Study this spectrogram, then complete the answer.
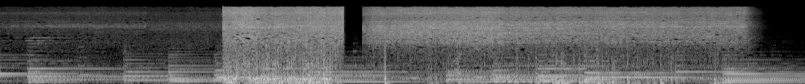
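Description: A kitchen pressure cooker cooking dal palak on a gas stove lets out its fifth whistle: a loud, sustained hiss of escaping steam that cuts in abruptly over a tonal background, breaks briefly, then continues before stopping.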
